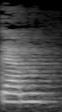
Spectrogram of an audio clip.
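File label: "cam", Spanish syllable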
